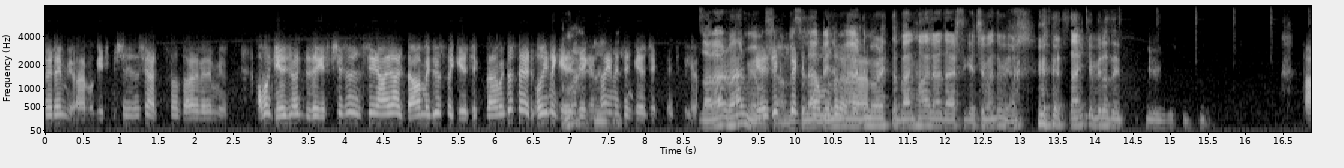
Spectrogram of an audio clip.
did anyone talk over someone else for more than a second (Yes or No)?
Yes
